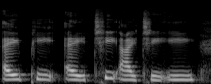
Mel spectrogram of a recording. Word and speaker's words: apatite: everything during the holidays, apatite, it's not spelled like the word, but it is apatite.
